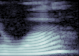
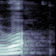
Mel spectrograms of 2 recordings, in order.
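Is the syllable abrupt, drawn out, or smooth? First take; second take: smooth; abrupt. First: The vowel is short, soft and smooth. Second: The vowel is cut off with a jerk. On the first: The speaker calls it right. "आराम से नरमी से पढ़ना है" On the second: The speaker calls it wrong. "झटका लग जाता है"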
